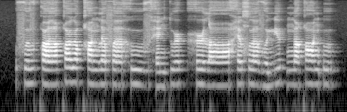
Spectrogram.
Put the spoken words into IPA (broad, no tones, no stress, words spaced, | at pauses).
fʊv qʷʌːquː qʰʌŋlʌfʌː huːvhɛŋtʷə˞ | hə˞ lɑːhɛχʷʌː vʊmʲʊ | ŋʌqɑːŋʔu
